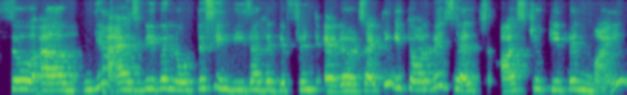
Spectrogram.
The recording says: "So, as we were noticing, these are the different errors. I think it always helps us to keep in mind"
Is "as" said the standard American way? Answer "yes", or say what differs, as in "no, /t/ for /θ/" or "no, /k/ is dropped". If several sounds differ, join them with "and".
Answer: yes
